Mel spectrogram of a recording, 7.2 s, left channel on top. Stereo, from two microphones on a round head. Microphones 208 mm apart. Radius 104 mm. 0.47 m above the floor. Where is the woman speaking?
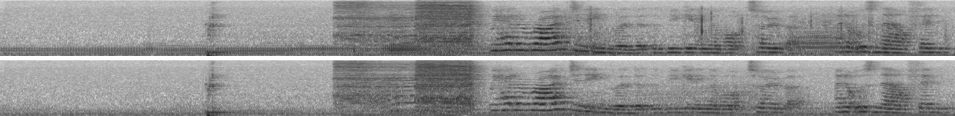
30° right (ahead or behind), 2.5 m.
